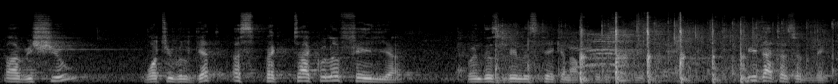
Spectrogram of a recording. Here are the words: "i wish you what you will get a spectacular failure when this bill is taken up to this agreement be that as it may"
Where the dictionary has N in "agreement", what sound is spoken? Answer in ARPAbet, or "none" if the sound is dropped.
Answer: none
